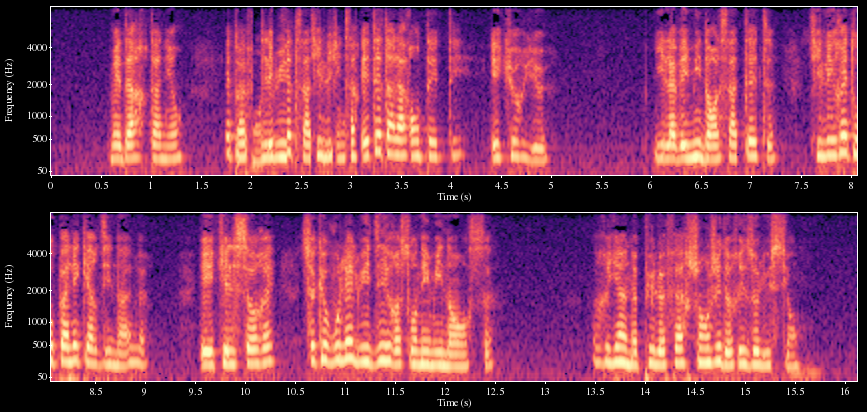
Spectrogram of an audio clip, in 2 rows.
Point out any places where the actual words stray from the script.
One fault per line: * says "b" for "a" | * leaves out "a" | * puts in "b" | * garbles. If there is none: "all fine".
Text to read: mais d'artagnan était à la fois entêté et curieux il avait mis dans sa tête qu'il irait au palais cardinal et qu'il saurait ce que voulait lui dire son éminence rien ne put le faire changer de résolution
* garbles
* leaves out "fois"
